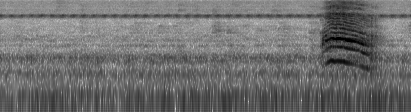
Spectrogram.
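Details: Sweetly calling female cat lets out one clear, bright meow near the end that rises and then slides downward, after a quiet stretch with only a soft low hum and a faint high whine.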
